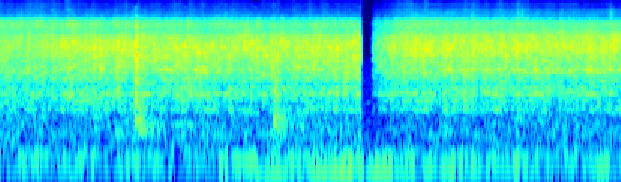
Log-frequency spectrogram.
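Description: Whole garam masala spices and a bay leaf sizzle loudly in hot oil, the oil having just been used to fry prawns for a prawn malai curry. The dense, steady crackle runs close throughout with one brief dip midway.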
